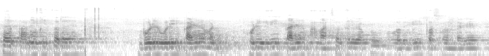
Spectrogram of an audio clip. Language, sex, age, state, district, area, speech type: Odia, male, 45-60, Odisha, Ganjam, urban, spontaneous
